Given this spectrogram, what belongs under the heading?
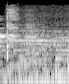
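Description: A single sharp cough near the start, followed by low murmuring sounds, close and fairly loud.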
